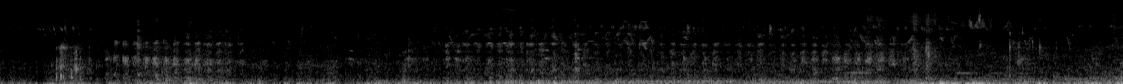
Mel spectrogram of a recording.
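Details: American Bully named Tugboat panting while out on a walk: rapid, breathy huffs at about four per second, steady throughout, over low outdoor rumble and faint rustling.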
